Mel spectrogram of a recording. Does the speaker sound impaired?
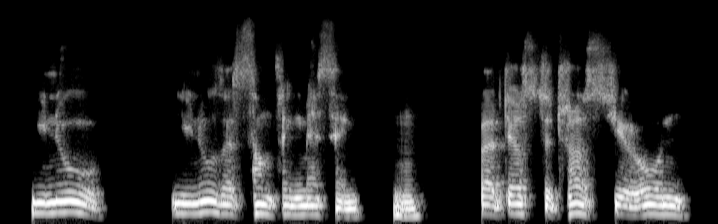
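Yes: Parkinson's disease; deep brain stimulation surgery, two brain implants with controller, lifelong essential tremor, diagnosis took about 15 months; voice going, can no longer sing or do theatre.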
